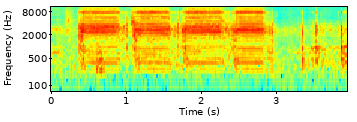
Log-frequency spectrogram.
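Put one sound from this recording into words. A toy car plays a short electronic tune.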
